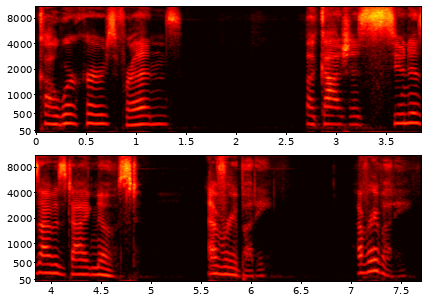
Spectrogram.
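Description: Soft-voiced woman whose voice can't get loud. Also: mid-range voice, unhurried, long pauses, no echo. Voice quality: weakened voice that cannot get loud. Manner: earnest, reflective, with many "like" fillers. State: voice drops to a whisper at times. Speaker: podcast guest. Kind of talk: candid personal storytelling.

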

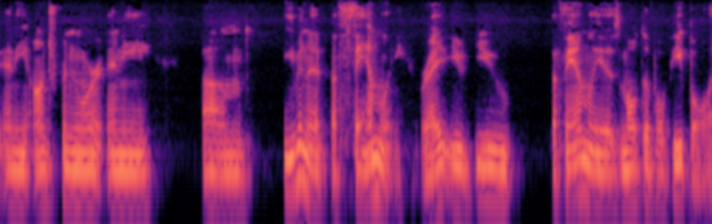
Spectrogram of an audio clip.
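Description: Male interview guest, low pitch, blunt and emphatic, on dull lo-fi audio. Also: dark tone. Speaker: interview guest, photographer and author. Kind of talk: conversational interview, explaining.

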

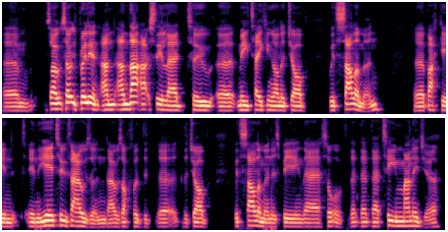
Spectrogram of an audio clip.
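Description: Halting North Welsh man in his fifties. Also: medium pitch, fairly even intonation, a bit bright. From North Wales. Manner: halting, with many repeated words and restarts. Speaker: guest. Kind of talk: casual interview conversation.

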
